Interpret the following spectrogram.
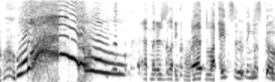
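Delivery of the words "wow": high, very loud drawn-out mock wail; long dramatic scream. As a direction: cut off into a huge theatrical scream. Reading cut off by magical blast.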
